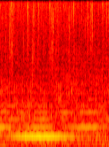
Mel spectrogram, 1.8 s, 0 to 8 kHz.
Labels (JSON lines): {"label": "anthrophony, boat engine", "recorder": "SoundTrap 500"}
